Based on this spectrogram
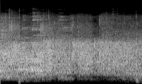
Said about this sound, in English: So a big applause to him.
